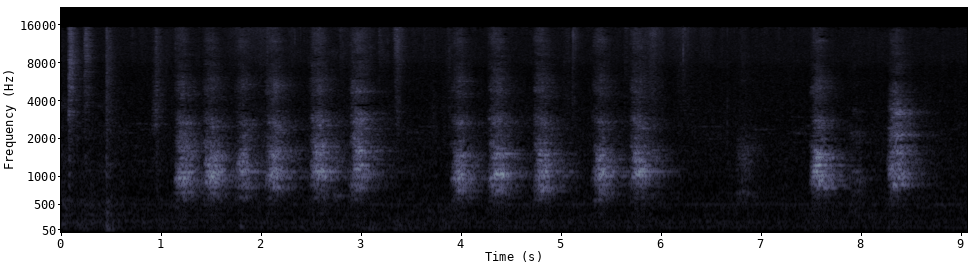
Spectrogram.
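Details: Miniature Schnauzer at the WE ARE One pet shop in Machida, Japan: quick runs of short, sharp yappy barks, about six in each of two bursts, then a pause and two more single barks over a low steady hum.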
